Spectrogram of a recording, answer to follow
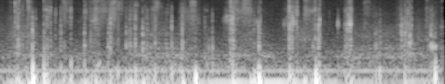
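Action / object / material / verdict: tap / hardcover notebook cover / cardboard / none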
